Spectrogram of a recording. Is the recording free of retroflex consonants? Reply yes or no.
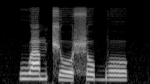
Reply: yes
